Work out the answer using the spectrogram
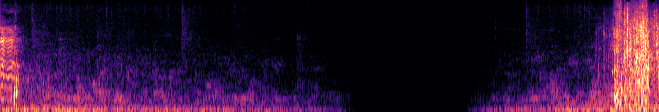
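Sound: goat bleating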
